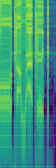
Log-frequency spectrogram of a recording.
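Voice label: ROBVOX, robot voice; E-Lab; X Static Goldmine 1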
